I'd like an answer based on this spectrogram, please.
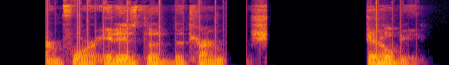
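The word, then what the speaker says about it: しのび: And it's written with 3 characters, still pronounced, still read Shi-No-Bi, right?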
